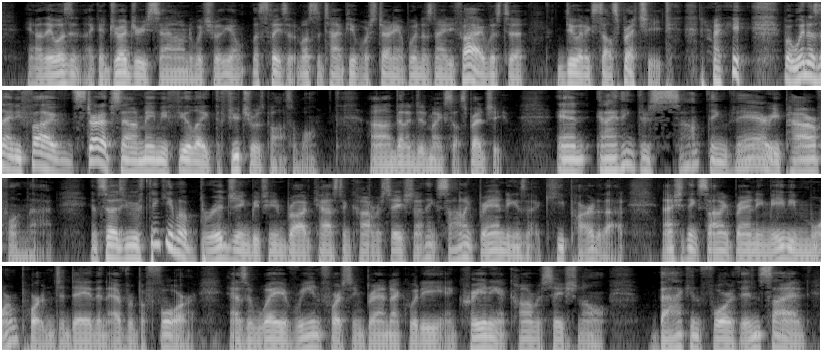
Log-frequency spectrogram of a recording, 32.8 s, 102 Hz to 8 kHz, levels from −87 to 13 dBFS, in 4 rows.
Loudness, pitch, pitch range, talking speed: -18 LUFS, 90 Hz, 80-105 Hz, 205 wpm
